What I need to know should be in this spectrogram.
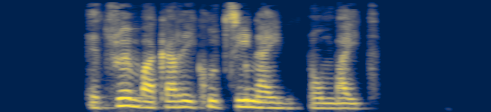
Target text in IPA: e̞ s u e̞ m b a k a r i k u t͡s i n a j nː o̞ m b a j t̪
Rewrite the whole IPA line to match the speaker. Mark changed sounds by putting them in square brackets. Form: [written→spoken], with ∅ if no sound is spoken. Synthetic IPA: e̞ [s→t͡s] u e̞ m b a k a r i k u t͡s i n a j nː o̞ m b a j t̪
